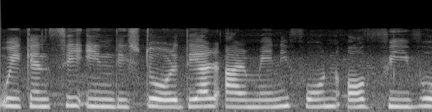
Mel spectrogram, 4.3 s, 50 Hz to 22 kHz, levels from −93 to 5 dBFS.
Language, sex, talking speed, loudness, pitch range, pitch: English, female, 165 wpm, -16 LUFS, 250-265 Hz, 260 Hz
